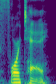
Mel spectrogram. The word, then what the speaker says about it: forte: stuck with me was the word forte is not pronounced that way. It's actually Yes. fort.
